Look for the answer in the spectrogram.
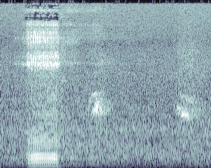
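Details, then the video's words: Snoring Boxer named Mia: a single loud, throaty rasp lasting half a second, followed by quiet room and two faint soft breathy whimpers. "Mia The Boxer Dog still Snoring!"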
